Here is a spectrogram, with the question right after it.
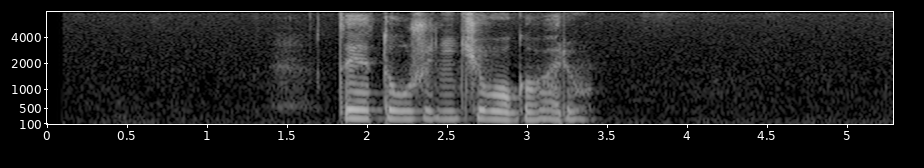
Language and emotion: Russian, neutral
